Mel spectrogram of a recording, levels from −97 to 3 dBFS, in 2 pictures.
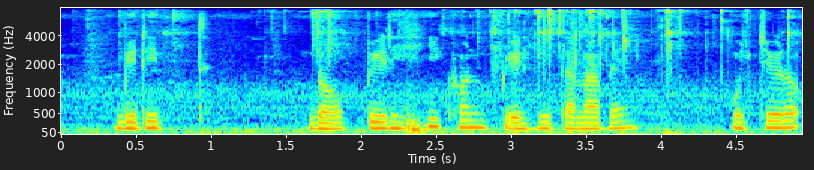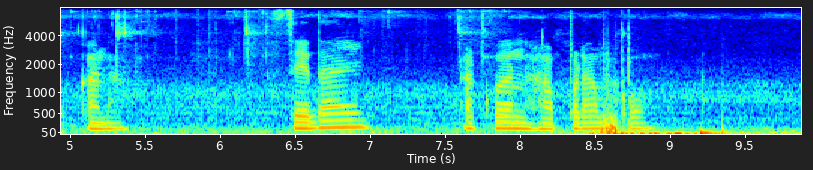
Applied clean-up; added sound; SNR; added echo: none; Keys jangling; 3 dB; none.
